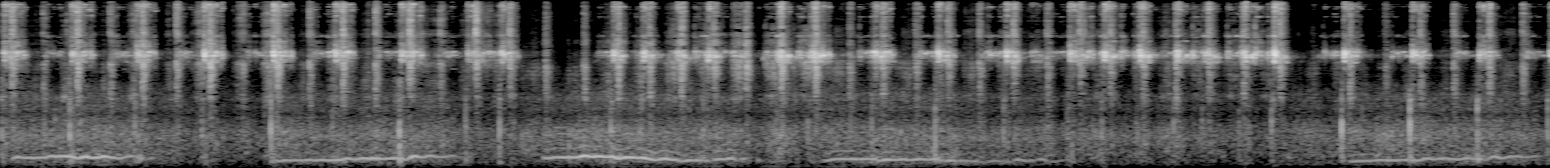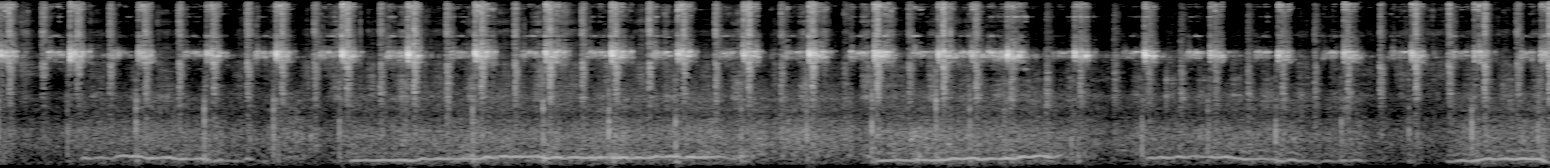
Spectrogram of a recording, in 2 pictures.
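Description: A dvoyanka (Bulgarian double flute) plays a low melody in phrases that climb and fall, with short breaths between. Under it run ankle bells and a basket rattle, shaken in a quick, steady jingling rhythm.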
